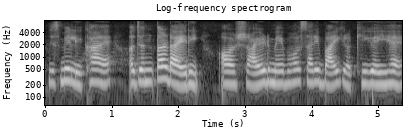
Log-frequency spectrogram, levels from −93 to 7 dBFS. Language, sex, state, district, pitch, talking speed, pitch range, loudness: Hindi, male, Jharkhand, Deoghar, 225 Hz, 155 wpm, 215-240 Hz, -19 LUFS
